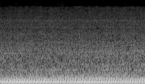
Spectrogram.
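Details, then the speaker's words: 1999 Mitsubishi 3000GT VR4 after rebuild work, running with the heat on full to burp the coolant system. A steady, smooth engine note holds an even speed with no knocks, misses or whine, sounding much better than before. "is sounding pretty good all right [Music] yeah sounds so much better"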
